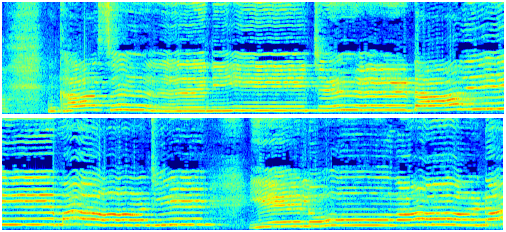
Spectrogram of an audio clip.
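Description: A woman singing a Garhwali khuded geet, a folk song of a married woman's longing for her parents' home, with no accompaniment. She holds long notes that bend slowly between pitches, pausing for breath just after the start and about seven seconds in.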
